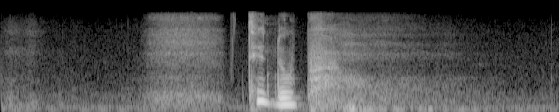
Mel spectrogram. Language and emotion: Russian, neutral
